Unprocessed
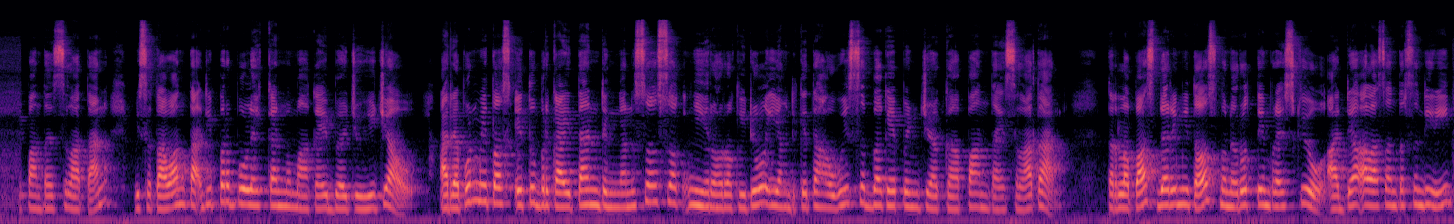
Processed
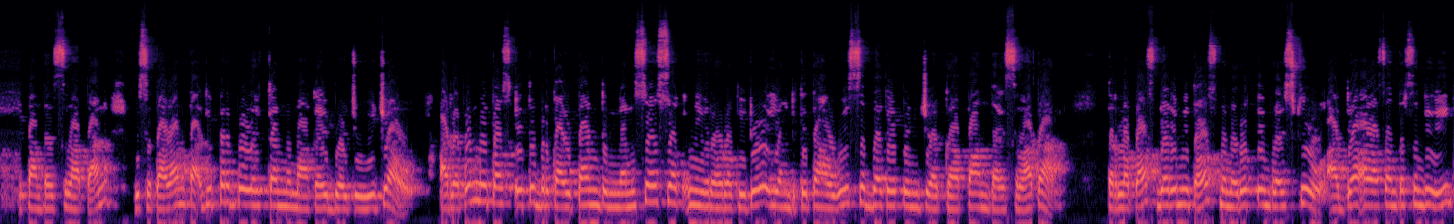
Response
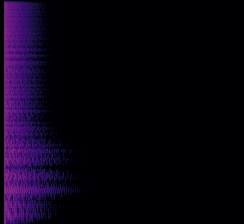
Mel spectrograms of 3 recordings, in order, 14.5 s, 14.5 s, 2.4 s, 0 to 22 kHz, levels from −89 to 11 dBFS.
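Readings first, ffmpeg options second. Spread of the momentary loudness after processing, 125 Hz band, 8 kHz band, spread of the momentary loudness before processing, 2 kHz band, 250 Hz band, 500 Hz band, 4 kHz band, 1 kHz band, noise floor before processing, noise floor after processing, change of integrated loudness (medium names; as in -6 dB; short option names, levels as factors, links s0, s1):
3 LU, no reading, +3.5 dB, 7 LU, +7.0 dB, 0.0 dB, +1.5 dB, +3.0 dB, +1.5 dB, -48 dBFS, -39 dBFS, +1.5 dB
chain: -filter_complex "[0:a]asplit=2[s0][s1];[s1]highpass=f=720:p=1,volume=14.1,asoftclip=type=tanh:threshold=0.531[s2];[s0][s2]amix=inputs=2:normalize=0,lowpass=f=4900:p=1,volume=0.501,acompressor=threshold=0.112:ratio=12,afftdn=nr=25:nf=-30,volume=1.33"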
